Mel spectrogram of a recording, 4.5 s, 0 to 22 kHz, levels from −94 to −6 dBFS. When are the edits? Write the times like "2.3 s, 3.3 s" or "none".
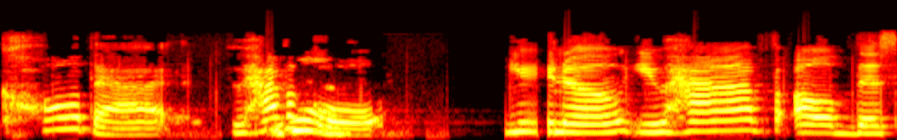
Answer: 1.1 s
